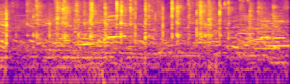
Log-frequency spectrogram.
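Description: Horse's hooves clip-clopping on a paved street as it pulls a carriage, an irregular run of sharp clicks, with people talking.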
